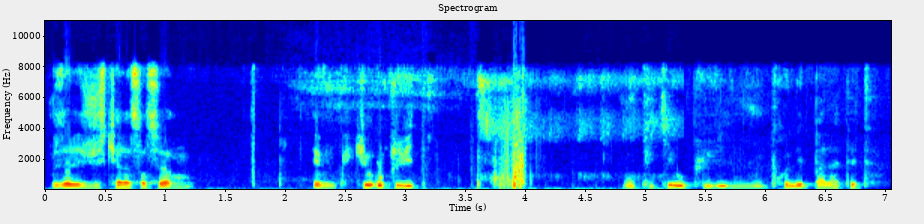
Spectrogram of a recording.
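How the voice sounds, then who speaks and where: A man's voice: medium pitch, fairly even intonation, normal speed, very noisy. French-speaking man narrating a game walkthrough. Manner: chatty, explains as he plays, talks to the game. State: slightly ill, coughing. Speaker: gameplay commentator. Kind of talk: casual gameplay walkthrough commentary.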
